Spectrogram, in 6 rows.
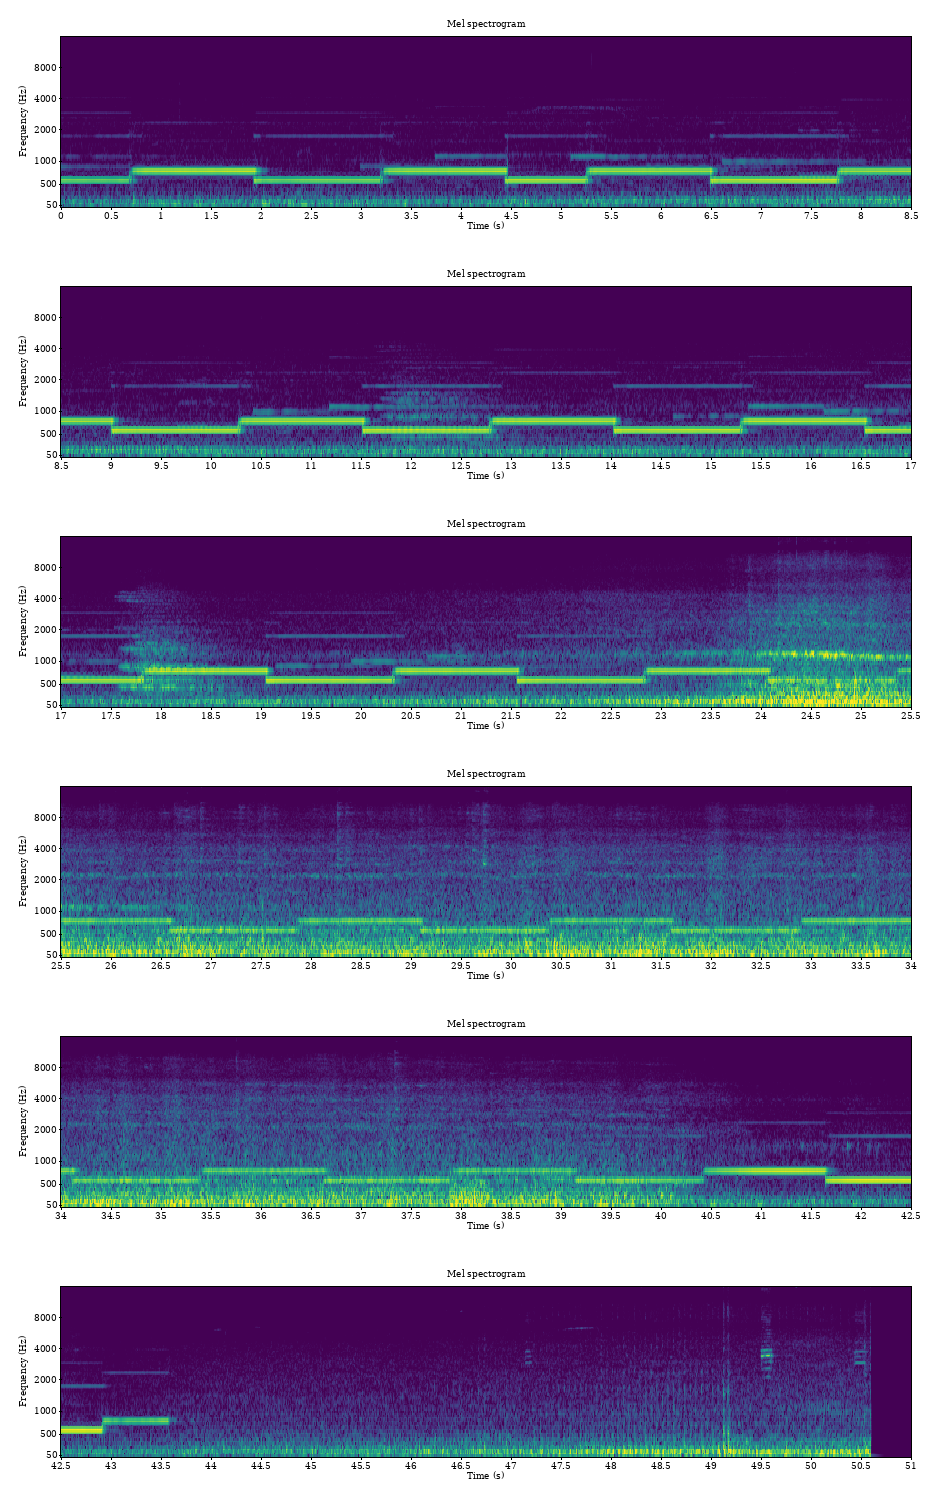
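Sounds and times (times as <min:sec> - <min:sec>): level crossing two-tone alarm: 0:00.0 - 0:43.7
train rumbling: 0:16.9 - 0:41.5.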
